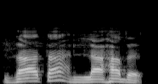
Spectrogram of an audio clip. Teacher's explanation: یہاں پر بھی جب رکیں گے تو لہب قلقلہ کے ساتھ رکیں گے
